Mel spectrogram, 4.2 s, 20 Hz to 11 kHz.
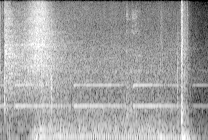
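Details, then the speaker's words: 1998 Chevrolet Blazer LT 4x4 with about 62,632 original miles: a cold start. The engine catches quickly and settles into a steady, even idle with no knocks or misses. No check-engine lights are on; it is a normal, healthy cold start. "That was a cold start. I wouldn't expect temp gauge to be up."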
